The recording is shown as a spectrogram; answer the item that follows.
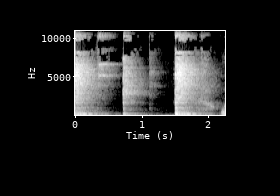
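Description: Rhythm sticks struck on a tabletop three times, about three-quarters of a second apart, each a sharp knock with a short ringing decay.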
